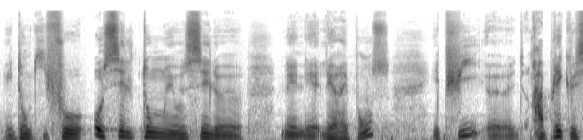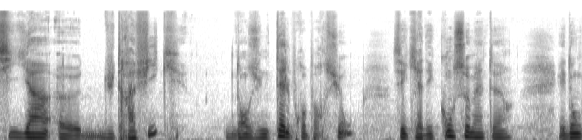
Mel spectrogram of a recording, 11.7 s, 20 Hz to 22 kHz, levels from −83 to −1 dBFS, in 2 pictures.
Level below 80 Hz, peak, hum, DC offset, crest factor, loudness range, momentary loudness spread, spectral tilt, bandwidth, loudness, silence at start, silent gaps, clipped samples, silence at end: -40 dBFS; 0 dBFS; none; under 0.1%; 18 dB; 4 LU; 13 LU; -5.5 dB/octave; 16 kHz; -20 LUFS; 0.05 s; none; under 0.1%; 0 s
